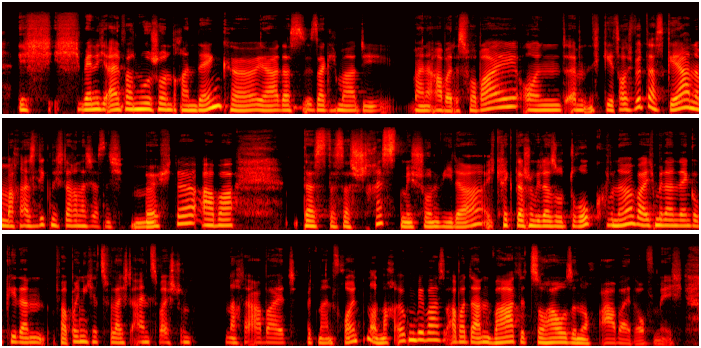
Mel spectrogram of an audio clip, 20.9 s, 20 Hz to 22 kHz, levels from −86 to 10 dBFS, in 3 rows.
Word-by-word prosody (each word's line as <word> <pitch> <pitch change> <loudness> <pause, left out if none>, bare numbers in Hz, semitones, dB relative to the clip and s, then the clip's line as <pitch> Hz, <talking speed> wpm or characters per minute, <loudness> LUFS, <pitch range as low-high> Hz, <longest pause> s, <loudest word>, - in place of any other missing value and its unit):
ich 180 +1 -1
ich 200 - -3
wenn 190 +1 +5
ich 200 -1 +2
einfach 195 +3 +3
nur 205 0 +6
schon 195 -1 +2
dran 175 -2 +1
denke, 175 - +3
ja, 170 0 +2
dass, 175 +9 0
sage 180 -3 -2
ich 170 - -7
mal, 165 -1 0
die 155 -1 -7 0.2
meine 160 -1 -1
Arbeit 155 -3 0
ist 150 - -1
vorbei 245 - +2
und, 175 0 0
ähm, 180 -2 -2
ich - - -7
gehe 180 - -1
jetzt 170 - -7
raus, 195 - +1
ich - - -12
würde 280 +2 0
das 215 -10 0
gerne 215 +5 +5
machen. 175 -2 -1
Es 175 -1 -2
liegt 220 +2 -4
nicht 200 -3 -2
daran, 185 -1 -1
dass 180 -1 -2
ich - - -8
das 160 -2 -10
nicht 150 - -7
möchte, 175 - 0
aber 200 -1 +3 0.7
das 180 -1 +3
das 160 -4 -4
das 160 -3 0
stresst 270 - +1
mich 150 -1 +2
schon 155 0 0
wieder. 150 +11 0
Ich - - -7
kriege 205 -2 -2
da 195 - +5
schon 190 0 +2
wieder 180 0 +3
so 170 -1 0
Druck, 180 +8 -2
ne, 205 +6 +3
weil 220 -4 +4
ich 195 - -4
mir 210 - +4
dann 195 -1 +2
denke: 190 0 0
„Okay, 185 +1 -4
dann 165 -2 -1
verbringe 195 0 -2
ich 185 - -4
jetzt 180 0 -5
vielleicht 155 -2 -4
1, 180 -1 -4
2 - - -6
Stunden 170 +2 -8 0.3
nach 155 -2 -6
der - - -7
Arbeit 160 -2 -6
mit 155 -1 -11
meinen 145 -1 -4
Freunden 210 +2 -3
und 150 - +1
mache 155 +1 -2
irgendwie 250 +4 +2
was, 250 -1 0
aber 185 -5 -2
dann 170 0 +1
wartet 170 0 +1
zu 155 -1 +2
Hause 165 -2 +2
noch 135 -2 -2
Arbeit 140 -6 -5
auf 115 - -10
mich.” 115 -4 -14
175 Hz, 250 wpm, -29 LUFS, 160-200 Hz, 0.7 s, nur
